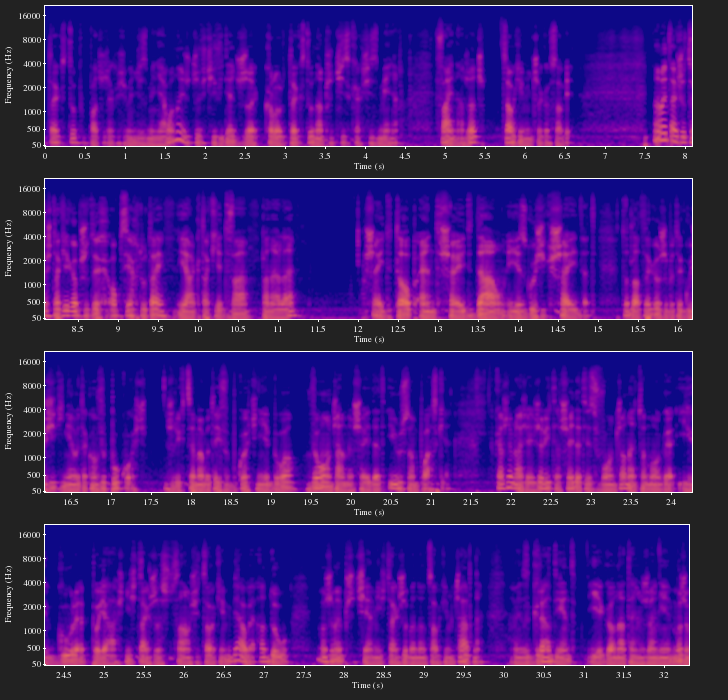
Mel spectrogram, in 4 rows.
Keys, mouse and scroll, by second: 4.4 Escape, 18.9 click, 22.5 click, 23.6-26.5 drag, 26.9-28.7 drag.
